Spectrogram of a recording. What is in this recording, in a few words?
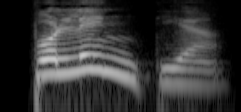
"pollentia", latin; santillana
